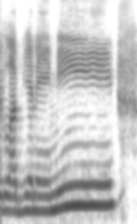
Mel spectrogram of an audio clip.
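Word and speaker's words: Bien Aimée: everyone pronounces my brand i have a lot of americans who say love you me which i think is adorable because it's like a mix of french and american english you know one thing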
